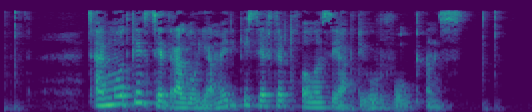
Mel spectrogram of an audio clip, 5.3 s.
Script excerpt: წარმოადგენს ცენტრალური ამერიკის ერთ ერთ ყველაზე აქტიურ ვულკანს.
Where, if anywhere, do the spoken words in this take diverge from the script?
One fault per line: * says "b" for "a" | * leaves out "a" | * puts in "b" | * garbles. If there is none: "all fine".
all fine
